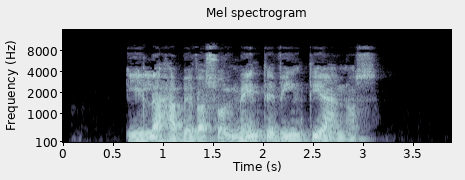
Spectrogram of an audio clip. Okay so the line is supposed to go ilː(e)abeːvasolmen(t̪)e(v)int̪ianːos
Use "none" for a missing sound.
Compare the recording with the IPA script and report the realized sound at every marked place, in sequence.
a, t̪, v

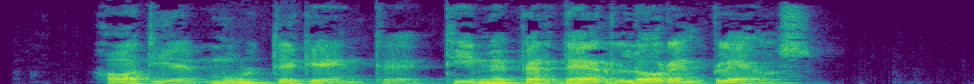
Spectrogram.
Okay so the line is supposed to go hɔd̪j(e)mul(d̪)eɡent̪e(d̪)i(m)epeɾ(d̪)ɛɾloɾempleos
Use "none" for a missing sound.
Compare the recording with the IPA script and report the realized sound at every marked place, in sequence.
e, t̪, t̪, m, d̪

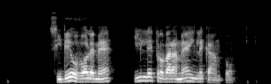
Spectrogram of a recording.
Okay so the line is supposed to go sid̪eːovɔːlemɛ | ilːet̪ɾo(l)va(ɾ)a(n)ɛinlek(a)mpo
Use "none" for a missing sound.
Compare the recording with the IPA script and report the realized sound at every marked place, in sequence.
none, ɾ, m, a

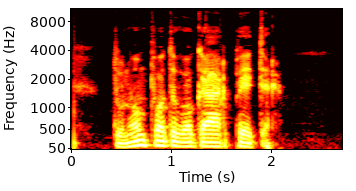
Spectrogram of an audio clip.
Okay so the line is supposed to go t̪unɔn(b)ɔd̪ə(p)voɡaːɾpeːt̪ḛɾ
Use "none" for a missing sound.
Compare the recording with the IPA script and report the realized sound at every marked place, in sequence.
p, none

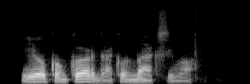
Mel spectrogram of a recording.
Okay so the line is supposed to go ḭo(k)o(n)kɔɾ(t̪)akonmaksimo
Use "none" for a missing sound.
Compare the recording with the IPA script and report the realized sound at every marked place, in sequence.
k, ŋ, d̪

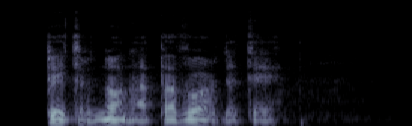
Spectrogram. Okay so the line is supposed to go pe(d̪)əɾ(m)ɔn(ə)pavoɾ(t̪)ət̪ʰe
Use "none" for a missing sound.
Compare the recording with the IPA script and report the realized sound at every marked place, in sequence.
t̪, n, a, d̪

